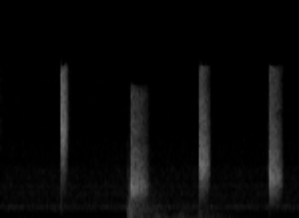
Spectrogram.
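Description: Electronic drum loop from a REAKTOR step-sequenced sample kit: short, crisp hi-hat-like hits about every half second, with a fuller hit about a second in. The hi-hat is under step-by-step pitch modulation, so its pitch shifts from hit to hit.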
